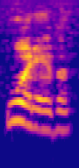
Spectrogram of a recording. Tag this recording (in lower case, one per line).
human voice
woman speaking
speech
